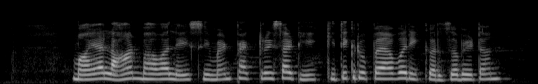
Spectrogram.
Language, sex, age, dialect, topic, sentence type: Marathi, female, 18-24, Varhadi, banking, question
